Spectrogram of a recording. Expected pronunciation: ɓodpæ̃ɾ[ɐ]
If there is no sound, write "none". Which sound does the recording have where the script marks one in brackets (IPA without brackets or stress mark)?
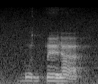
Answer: a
